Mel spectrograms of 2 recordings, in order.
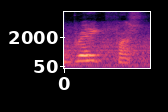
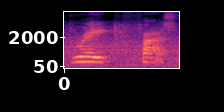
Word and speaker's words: breakfast: Kona Buddha illunga corner breakfast cannibal never break fast always say break break but we do not say break fast but breakfast breakfast what's her breakfast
